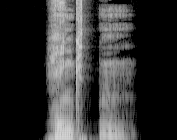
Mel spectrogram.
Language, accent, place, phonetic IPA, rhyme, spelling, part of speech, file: German, Germany, Berlin, [ˈhɪŋktn̩], -ɪŋktn̩, hinkten, verb, De-hinkten.ogg
- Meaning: inflection of hinken: 1. first/third-person plural preterite 2. first/third-person plural subjunctive II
